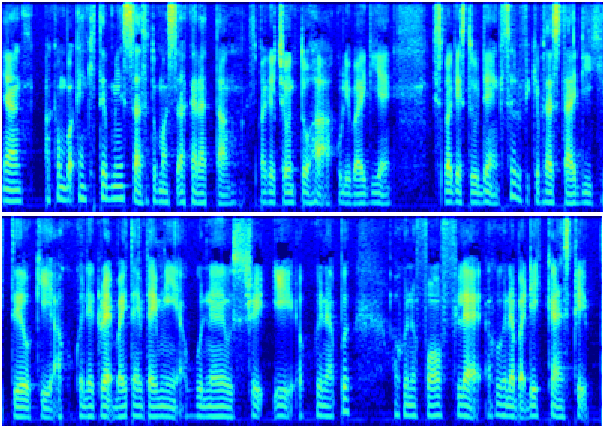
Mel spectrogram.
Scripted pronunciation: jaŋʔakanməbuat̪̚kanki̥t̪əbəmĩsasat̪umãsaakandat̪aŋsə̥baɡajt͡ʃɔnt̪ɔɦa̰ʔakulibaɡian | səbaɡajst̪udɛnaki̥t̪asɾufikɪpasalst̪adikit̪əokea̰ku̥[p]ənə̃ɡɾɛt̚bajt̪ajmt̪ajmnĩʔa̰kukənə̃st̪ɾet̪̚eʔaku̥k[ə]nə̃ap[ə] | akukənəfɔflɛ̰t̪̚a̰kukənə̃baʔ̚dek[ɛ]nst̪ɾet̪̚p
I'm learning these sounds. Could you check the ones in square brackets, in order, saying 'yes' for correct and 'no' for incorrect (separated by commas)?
no, yes, yes, no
